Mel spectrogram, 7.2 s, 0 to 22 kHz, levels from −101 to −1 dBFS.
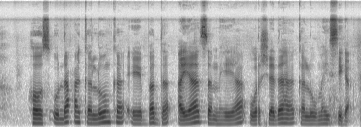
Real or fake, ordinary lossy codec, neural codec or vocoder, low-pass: real; none; none; none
